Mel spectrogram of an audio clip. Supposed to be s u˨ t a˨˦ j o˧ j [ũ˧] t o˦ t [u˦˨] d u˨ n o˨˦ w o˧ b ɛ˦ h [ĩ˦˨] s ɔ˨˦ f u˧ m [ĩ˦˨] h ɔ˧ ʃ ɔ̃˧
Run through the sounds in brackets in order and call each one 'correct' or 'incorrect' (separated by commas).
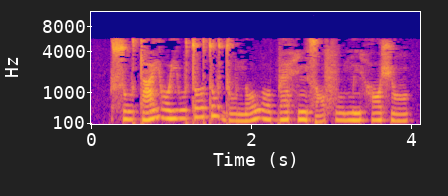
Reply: incorrect, correct, correct, incorrect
